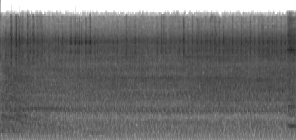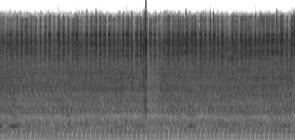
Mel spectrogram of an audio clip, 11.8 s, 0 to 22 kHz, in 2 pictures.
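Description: A 2004 John Deere X575 lawn tractor engine runs steadily at a low idle, close and continuous with a rough mechanical texture and no voices.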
